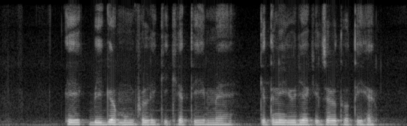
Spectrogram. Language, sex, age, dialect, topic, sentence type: Hindi, male, 46-50, Marwari Dhudhari, agriculture, question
